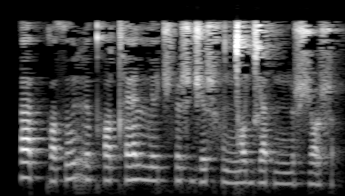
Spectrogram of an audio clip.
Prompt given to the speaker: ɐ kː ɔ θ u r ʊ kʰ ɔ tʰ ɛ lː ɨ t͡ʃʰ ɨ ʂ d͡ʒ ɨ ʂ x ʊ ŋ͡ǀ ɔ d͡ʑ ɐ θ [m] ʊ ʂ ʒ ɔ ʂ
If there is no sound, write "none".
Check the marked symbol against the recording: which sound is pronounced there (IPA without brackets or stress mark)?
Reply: nː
